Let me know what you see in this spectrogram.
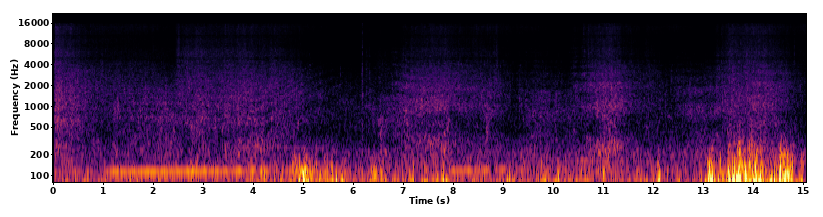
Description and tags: Beach Breeze And Waves 2
Recording of waves and gentle breeze at dusk on Alki Beach Park near Seattle, WA. Recording 2.
Gentle, Natural, Nature, Ocean, Sounds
